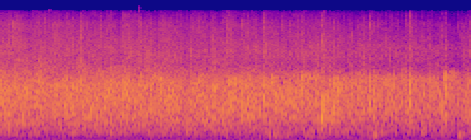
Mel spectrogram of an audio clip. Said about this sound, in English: Would you give them a great big hand clap and welcome them to Abundant Life Church. God bless you as you come.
